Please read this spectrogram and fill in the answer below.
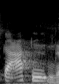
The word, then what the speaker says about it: Garten: It's Garten.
